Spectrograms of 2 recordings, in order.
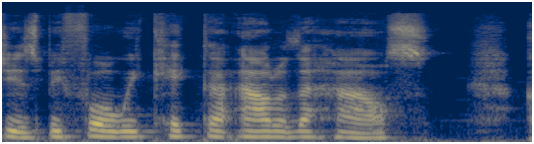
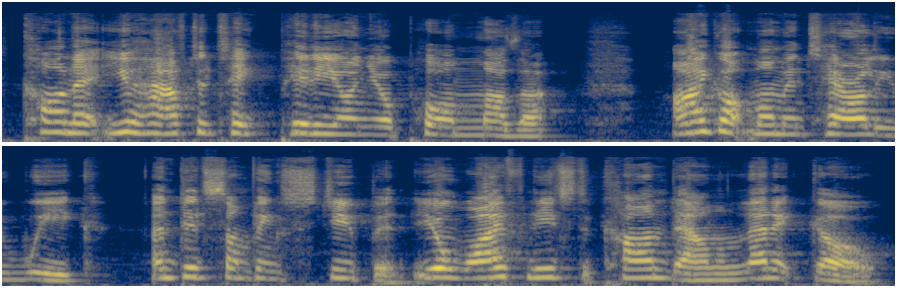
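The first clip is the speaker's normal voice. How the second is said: high, louder self-pitying plea; pleading mother-in-law; 5 semitones higher, 6 dB louder than usual. Acted. Mother-in-law begging her son for pity, high and louder. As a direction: beg for pity.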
